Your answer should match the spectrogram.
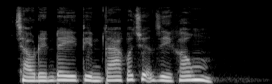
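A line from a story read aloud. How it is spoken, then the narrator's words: Smiling question. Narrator (Vietnamese): Cô mỉm cười hỏi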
